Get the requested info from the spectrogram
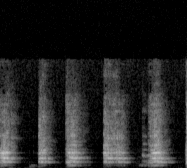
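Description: Steel ladle scraping back and forth across the bottom of a kadai, stirring the tempering of dal and mustard seeds in oil, in short even strokes about two and a half a second.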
